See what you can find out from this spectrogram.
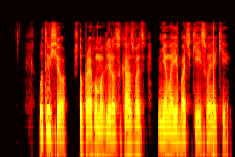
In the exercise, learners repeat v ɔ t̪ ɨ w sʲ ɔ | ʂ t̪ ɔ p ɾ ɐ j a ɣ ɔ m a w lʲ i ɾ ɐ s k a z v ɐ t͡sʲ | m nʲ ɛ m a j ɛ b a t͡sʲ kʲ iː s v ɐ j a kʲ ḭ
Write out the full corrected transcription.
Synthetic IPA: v ɔ t̪ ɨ w sʲ ɔ | ʂ t̪ ɔ p ɾ ɐ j a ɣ ɔ m a ɣ lʲ i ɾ a s k a z v ɐ t͡sʲ | m nʲ ɛ m a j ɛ b a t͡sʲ kʲ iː s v ɐ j a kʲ ḭ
